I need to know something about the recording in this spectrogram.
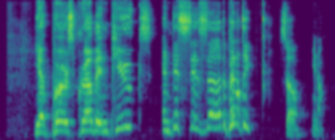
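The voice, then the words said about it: Imitates another person's voice. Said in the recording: “That's a really good Roth impersonation”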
